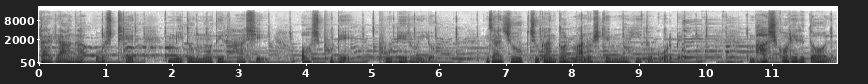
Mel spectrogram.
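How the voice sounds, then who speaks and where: A man reads a literary tale as an audio story narrator. His voice sits fairly low and he takes it very slowly, setting phrases apart with solemn, deliberate pauses. Instrumental music plays clearly behind him. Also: fairly even intonation. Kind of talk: scripted dramatic literary storytelling. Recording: music under the voice.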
